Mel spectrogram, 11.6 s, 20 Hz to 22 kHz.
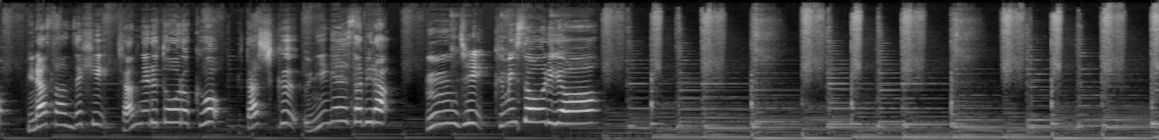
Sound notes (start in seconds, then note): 3.9 in Okinawan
